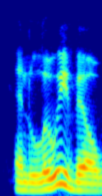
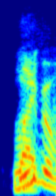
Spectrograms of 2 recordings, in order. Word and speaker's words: Louisville: Meanwhile, I stayed in Louisville one night with I stayed there too with some bad motherfuckers from Canada, and they were scared. That's how rough Louisville is. Louisville was these guys, really disappointing.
